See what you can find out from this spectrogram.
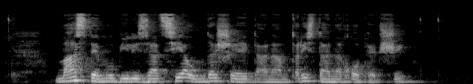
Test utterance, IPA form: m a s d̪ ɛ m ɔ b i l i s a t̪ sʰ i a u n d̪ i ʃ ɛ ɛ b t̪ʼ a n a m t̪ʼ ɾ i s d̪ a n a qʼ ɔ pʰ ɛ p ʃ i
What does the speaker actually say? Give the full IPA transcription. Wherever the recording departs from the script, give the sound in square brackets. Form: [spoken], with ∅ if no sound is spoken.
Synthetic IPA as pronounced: m a s d̪ ɛ m ɔ b i l i [z] a t̪ sʰ i a u n d̪ [a] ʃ ɛ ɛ [∅] t̪ʼ a n a m t̪ʼ ɾ i s d̪ a n a qʼ ɔ pʰ ɛ p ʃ i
